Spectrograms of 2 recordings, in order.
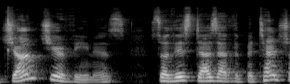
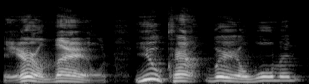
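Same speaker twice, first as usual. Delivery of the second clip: mocking critic; 5 dB louder than usual. Mocking people who call her voice male, sneering. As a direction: sneer like a heckler. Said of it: "Some assholes can be like".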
